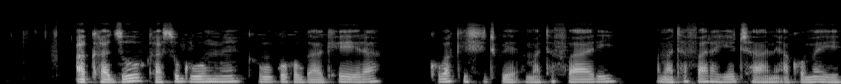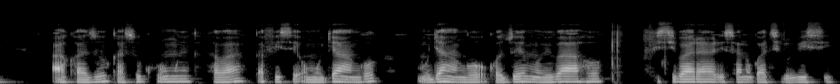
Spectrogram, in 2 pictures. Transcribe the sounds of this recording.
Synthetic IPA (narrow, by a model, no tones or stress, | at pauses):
akʰazukʰasuɡumŋe̞kʰumub̚ɡoːko̞b̚ɡaːkʰe̞ɾa | kʰuβakʰiʃid͡ʒɡwe̞̰ʔamatʰafaɾi | amatʰafaɾahijet͡ʃa̰ːne̞̰ʔa̰kʰo̞me̞je̞ | a̰kʰazukʰasuɡumŋe̞kḁkʰaβaɡ̥afise̞̰ʔṵmuɾɟaːŋɡo̞ | umuɾɟaːŋɡo̞ṵkʰo̞zwe̞muβiβaːɦo̞ | ufisiβaɾaɾisanuɡwaːt͡siɾuβisi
